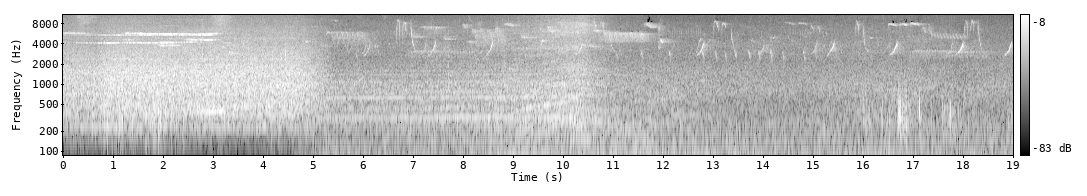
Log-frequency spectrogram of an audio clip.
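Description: A passenger train rolling past with a high wheel squeal, cutting off about four to five seconds in. Then birds chirping over a steady low hum.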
